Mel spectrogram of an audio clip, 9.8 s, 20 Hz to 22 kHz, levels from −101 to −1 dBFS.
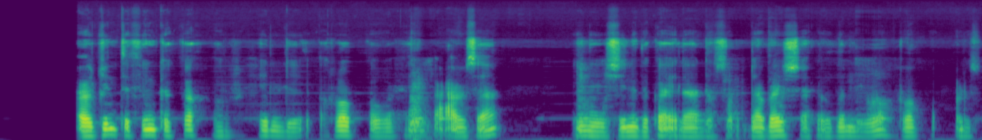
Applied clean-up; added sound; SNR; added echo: neural mask model DeepFilterNet 3.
